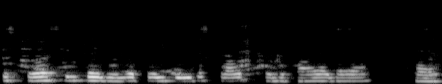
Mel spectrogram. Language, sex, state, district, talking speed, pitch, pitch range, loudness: Hindi, male, Bihar, Darbhanga, 135 wpm, 160 Hz, 155-175 Hz, -19 LUFS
